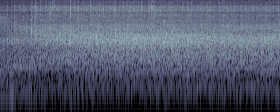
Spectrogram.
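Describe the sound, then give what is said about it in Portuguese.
A large church audience claps steadily for several seconds in applause to God, the applause swelling quickly and holding a dense, even roar of many hands with no voices standing out. “Você pode aplaudir a Deus por isso?”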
